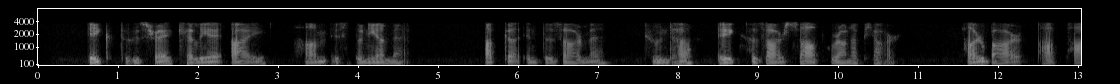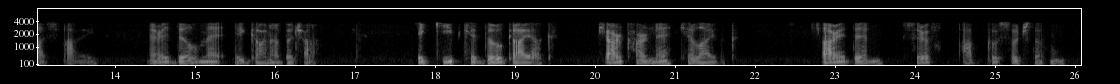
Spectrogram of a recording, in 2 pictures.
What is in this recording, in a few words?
Poem, Hindi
